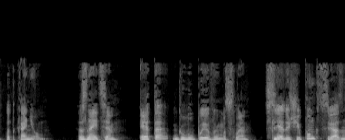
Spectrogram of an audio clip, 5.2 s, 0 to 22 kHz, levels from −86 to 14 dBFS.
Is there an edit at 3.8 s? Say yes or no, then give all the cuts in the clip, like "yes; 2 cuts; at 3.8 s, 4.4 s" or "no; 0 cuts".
yes; 1 cut; at 3.8 s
